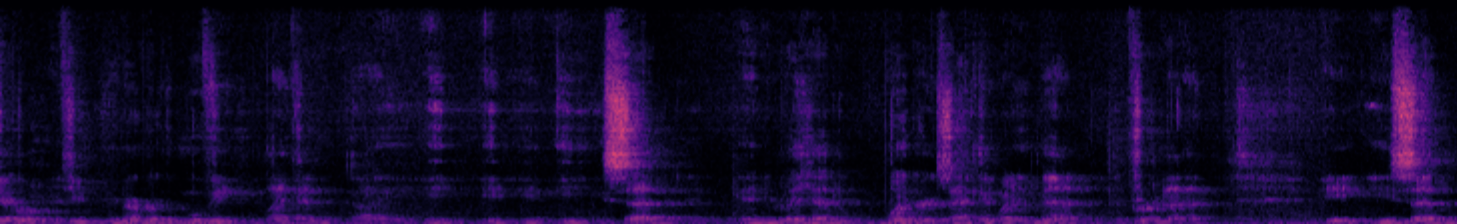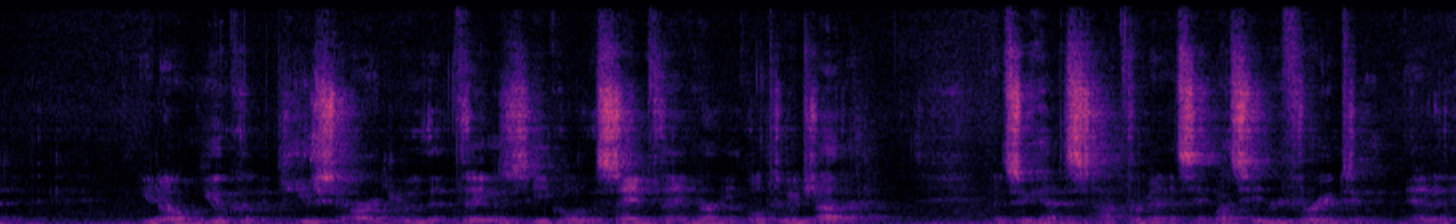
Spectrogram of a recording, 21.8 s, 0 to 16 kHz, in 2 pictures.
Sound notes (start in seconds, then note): 3.4 stutters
